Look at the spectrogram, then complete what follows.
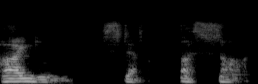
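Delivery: deep-throated, powerful male voice. Voicing a possessing presence that speaks through a girl: deep-throated powerful male voice. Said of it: "the voice of a man, deep-throated, powerful".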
